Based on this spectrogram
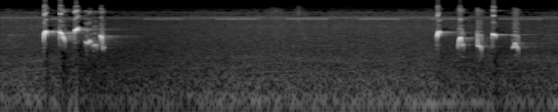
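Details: Decoy bird song in two short phrases a few seconds apart, each a run of five or six sharp, high chirps that slide downward, with a thin steady hiss between them.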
